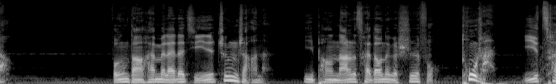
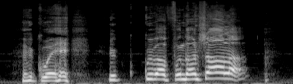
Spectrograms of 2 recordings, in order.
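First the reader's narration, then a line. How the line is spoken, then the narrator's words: Terrified, voice breaking. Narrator (Chinese): 李亮声音都变了，里面带着无尽的恐惧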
